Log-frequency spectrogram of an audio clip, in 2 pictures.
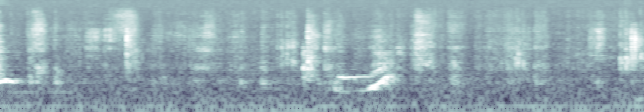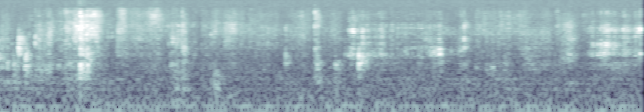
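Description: Large sheets of paper rustling as they are handled, with intermittent snips of scissors cutting them. A short hummed voice sound about four to five seconds in.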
